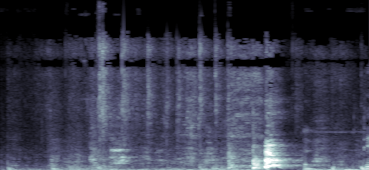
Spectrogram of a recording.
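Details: Labrador Retriever puppy guarding its home as a visitor comes inside: one short, sharp bark stands out against quiet indoor background hum, with a person murmuring just afterward.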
